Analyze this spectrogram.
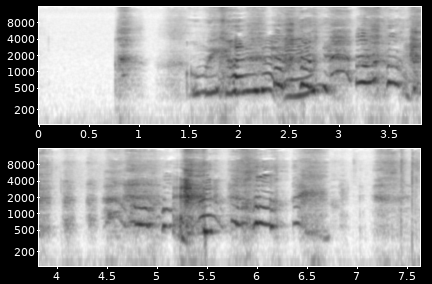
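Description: A young woman screams and shrieks with excitement.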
